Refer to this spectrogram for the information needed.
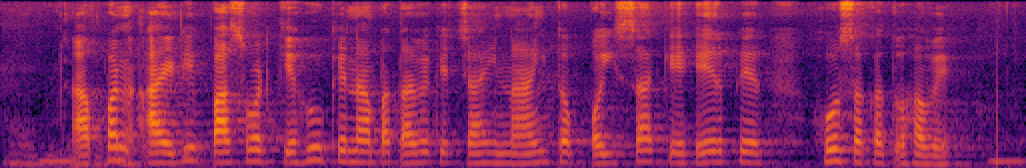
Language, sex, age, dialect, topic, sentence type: Bhojpuri, male, 25-30, Northern, banking, statement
